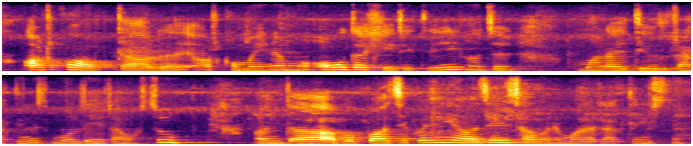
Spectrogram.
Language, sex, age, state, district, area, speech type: Nepali, female, 18-30, West Bengal, Kalimpong, rural, spontaneous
